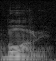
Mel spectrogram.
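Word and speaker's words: bologna: it's good balone yeah baloney yeah but it's spelled like balona house red beat pickled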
